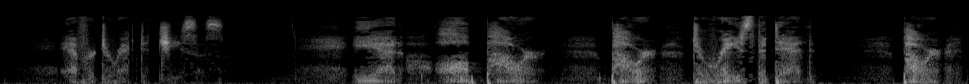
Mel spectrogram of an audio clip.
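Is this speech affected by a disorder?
Yes: vocal cord paralysis, unilateral.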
